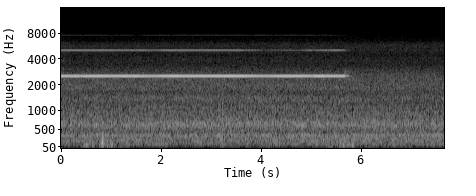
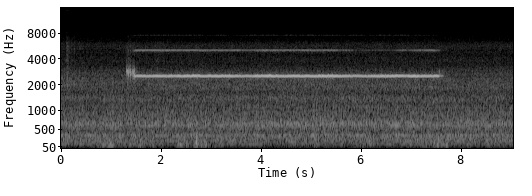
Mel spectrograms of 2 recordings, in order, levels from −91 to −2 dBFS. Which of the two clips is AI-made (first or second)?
second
